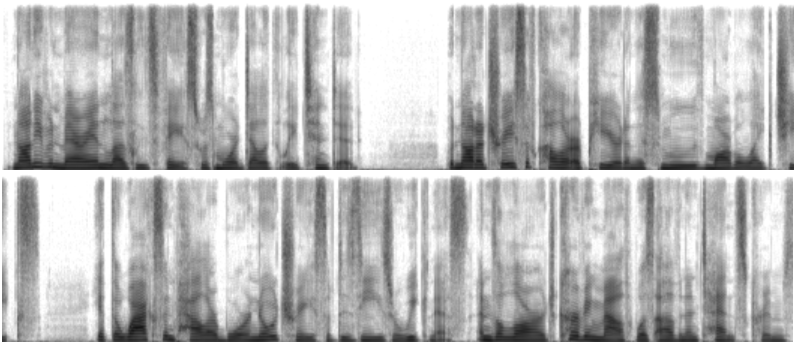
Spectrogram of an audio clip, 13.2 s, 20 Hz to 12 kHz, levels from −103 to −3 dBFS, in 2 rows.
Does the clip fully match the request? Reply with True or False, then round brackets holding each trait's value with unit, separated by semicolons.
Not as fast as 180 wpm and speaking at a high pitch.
False (195 wpm; 205 Hz)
